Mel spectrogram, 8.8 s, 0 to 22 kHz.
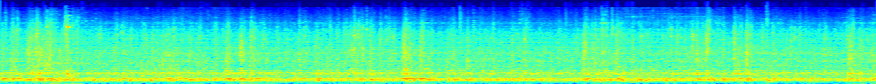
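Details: John Deere 6920 tractor with a power harrow bogging down in very wet, stony ground: irregular sharp clacks and bangs over a steady working drone as stones strike the harrow tines, which earlier stones had broken.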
